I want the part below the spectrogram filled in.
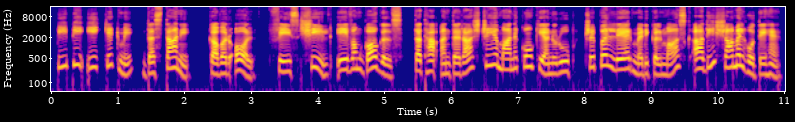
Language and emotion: Hindi, neutral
